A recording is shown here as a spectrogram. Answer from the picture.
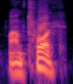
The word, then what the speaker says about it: Montreuil: That is Montreuil, pronounced Montreuil, one of many places in Spain, where there are also the streets of Santiago in the rain.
